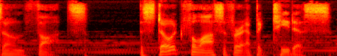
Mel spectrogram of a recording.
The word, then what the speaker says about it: Epictetus: The Stoic philosopher Epictetus, often mispronounced as Epictetor, once said, "It's not things that disturb us, but our judgment about things."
